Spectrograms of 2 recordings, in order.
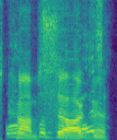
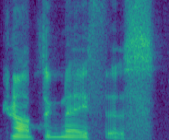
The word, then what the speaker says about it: Compsognathus: It's Compsognathus, not Compsognathus.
